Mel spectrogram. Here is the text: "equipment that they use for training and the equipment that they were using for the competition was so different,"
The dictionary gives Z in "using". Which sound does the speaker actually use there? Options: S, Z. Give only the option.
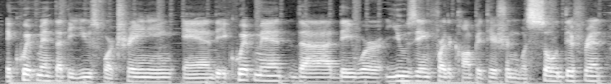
Z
